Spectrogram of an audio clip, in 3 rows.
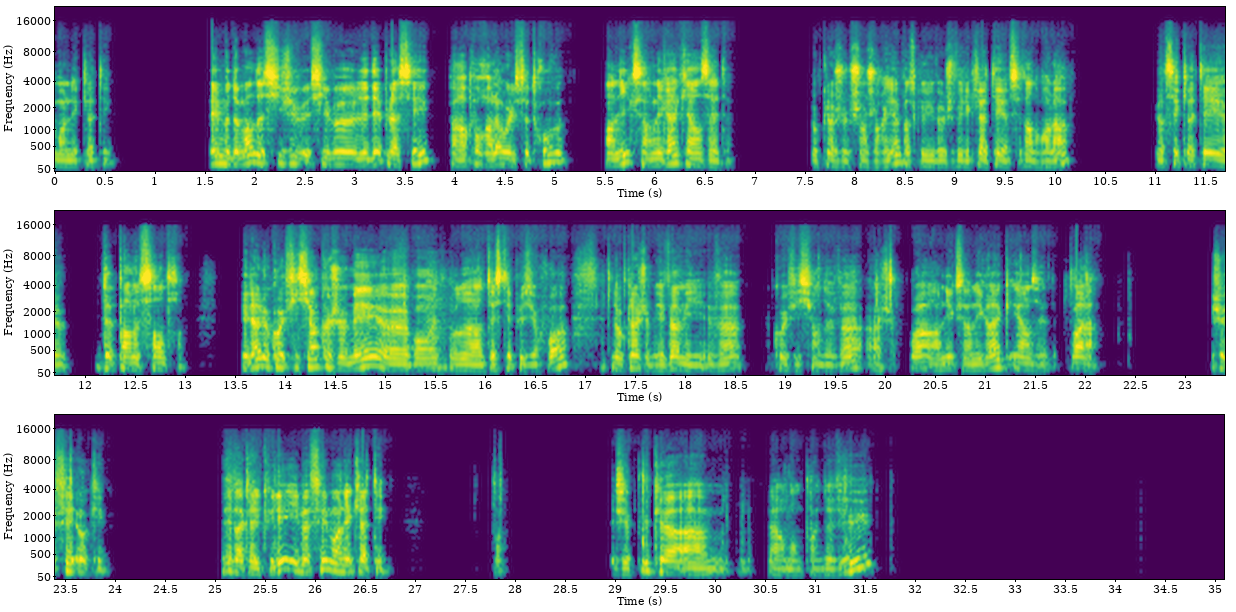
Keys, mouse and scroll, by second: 16.9-17.7 typing, 19.7-20.5 typing, 21.8 typing, 25.7-26.1 scroll down 1, 26.2 scroll down 1, 26.2 middle click, 27.7 space, 28.3 middle click, 30.4 middle click.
